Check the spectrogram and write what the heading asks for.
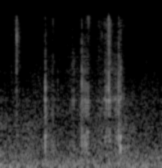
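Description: Faint light clicks and paper rustles as small foam adhesive dots (dimensionals) are peeled from their backing sheet and pressed onto cardstock, about five soft ticks spread over two seconds.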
